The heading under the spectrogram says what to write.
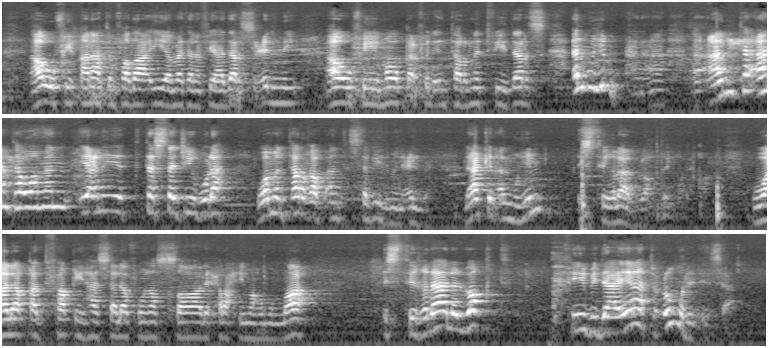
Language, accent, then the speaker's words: Arabic; Saudi Arabia; فمثلا نحن مثلا نتكلم عندنا في السعودية، قد أنتم هنا مثلا قد عندكم متون أنا لا أعرف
